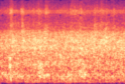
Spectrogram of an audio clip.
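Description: Heavy rain falling on a garden home by a canal in Thailand, a loud, continuous broadband roar with faint pattering texture and no talking.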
